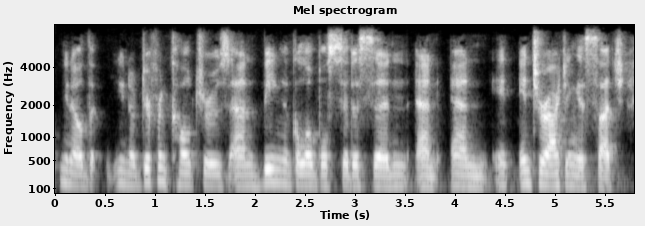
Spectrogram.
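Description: A woman hosting an interview, asking long questions with many restarts. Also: low voice. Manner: wordy, searching questions with restarts. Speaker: interview host. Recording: dull lo-fi audio.

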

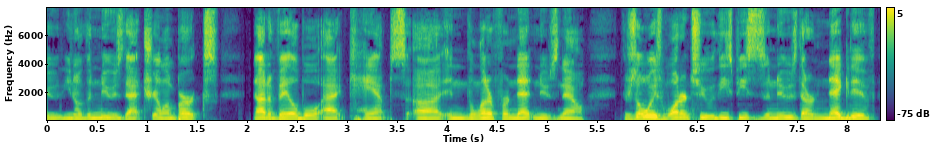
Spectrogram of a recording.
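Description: A young man, hoarse and froggy from a sore throat, chatting eagerly as a podcast guest and repeating himself. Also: lowish voice, a bit bright. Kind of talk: casual fantasy sports podcast chat.

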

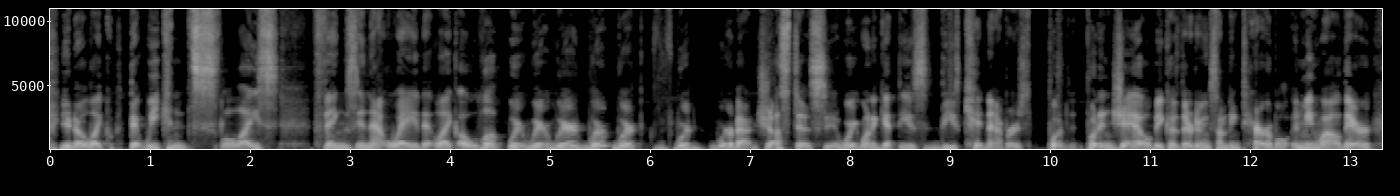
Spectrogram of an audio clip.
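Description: A man speaking in a casual, informal conversational style with a wry, animated manner. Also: a little high, moderate pace.

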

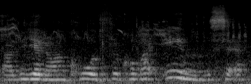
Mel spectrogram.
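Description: Actress as older Swedish-drama mother, high-pitched, kindly and rambling, recorded in a noisy, echoey space. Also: close to an everyday voice. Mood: chatty, proud. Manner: repetitive, rambling, questioning. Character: chatty, kindly, cautious older mother living in the building. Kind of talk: naturalistic audio drama acting. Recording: echoey, distant, noisy with birds.

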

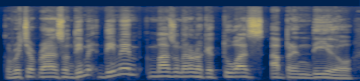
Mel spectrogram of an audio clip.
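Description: Dry-sounding man, halting. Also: a little high, lively intonation, darkish tone, no room sound. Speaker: podcast co-host. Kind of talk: casual conversational hosting. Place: remote call.

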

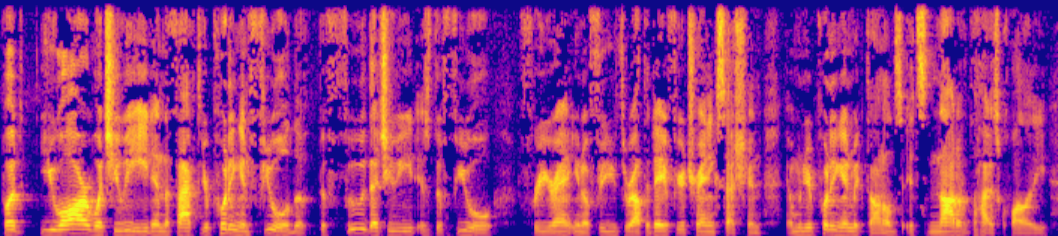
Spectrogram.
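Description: A man's voice: fairly low pitch, fairly even intonation, a little fast, hardly any pauses, a bit bright. A man who coaches youth soccer, co-hosting a casual advice chat, earnest and growing emphatic as he makes his points. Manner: earnest, rises to emphatic when making a point; frequent fillers and restarts.

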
